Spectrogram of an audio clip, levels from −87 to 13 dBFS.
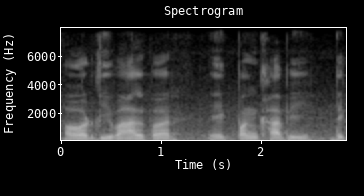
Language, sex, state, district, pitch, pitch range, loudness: Hindi, male, Bihar, Kaimur, 110 Hz, 110-115 Hz, -19 LUFS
